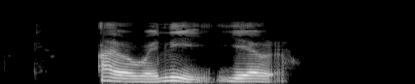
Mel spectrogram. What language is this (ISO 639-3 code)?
zho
